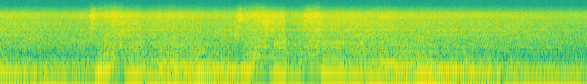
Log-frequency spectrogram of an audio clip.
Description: I finally got the exhaust leak fixed right and got grand prix gxp tips put on. Here's what it sounds like.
